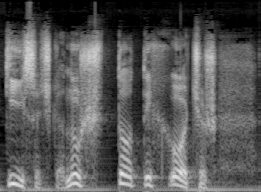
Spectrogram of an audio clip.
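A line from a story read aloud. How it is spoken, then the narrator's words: Mumbling. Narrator (Russian): забормотал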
